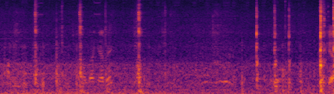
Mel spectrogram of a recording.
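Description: Seatbelt being fastened in an open three-wheeled car's cockpit: a scatter of sharp clicks and rustles from the buckle and strap over a low steady rumble.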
